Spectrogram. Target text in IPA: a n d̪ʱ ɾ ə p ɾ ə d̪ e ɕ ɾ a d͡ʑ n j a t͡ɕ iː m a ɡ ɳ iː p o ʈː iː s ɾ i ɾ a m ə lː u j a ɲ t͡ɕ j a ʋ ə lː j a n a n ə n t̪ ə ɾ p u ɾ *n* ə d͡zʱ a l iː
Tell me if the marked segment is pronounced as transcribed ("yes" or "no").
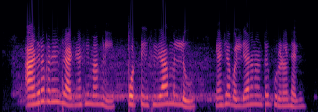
no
